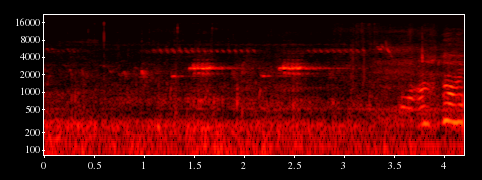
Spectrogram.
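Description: Faint outdoor ambience: a thin, high insect trill and two short chirps about a second apart, over a low rumble of wind or microphone handling.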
